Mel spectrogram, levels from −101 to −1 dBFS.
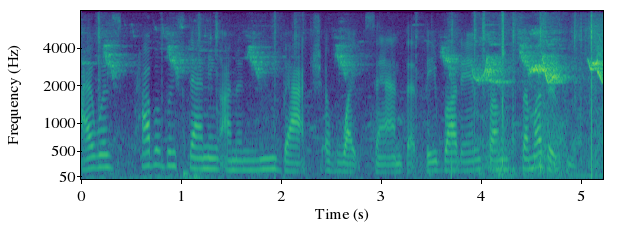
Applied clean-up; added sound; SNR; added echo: none; Bird vocalization, bird call, bird song; -4 dB; none.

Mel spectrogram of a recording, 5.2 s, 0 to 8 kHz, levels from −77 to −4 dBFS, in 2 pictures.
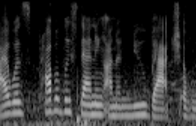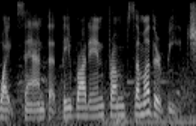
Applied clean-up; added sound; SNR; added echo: none; none; none; none.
